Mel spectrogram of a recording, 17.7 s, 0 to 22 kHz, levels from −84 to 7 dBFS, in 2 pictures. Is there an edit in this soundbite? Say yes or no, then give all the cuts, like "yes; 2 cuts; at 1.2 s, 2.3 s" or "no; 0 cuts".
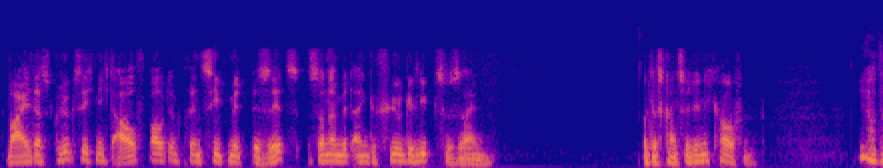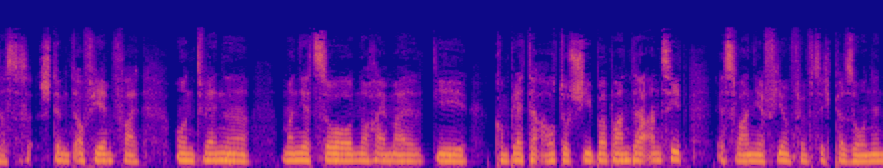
no; 0 cuts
